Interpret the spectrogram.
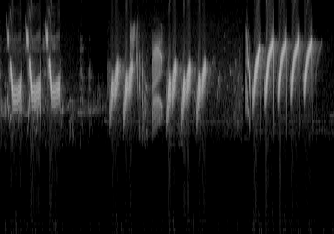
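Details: Sombre tit: rhythmic series of bright upslurred whistled notes, first a fast triplet, then a run of six or so, and finally five evenly spaced rising notes about four per second.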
